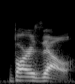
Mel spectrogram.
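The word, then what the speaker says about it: Barzal: And I always say his name wrong, and I blame my mom for this. Barzell. I'm saying it right that time, right? Yes, Barzell.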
